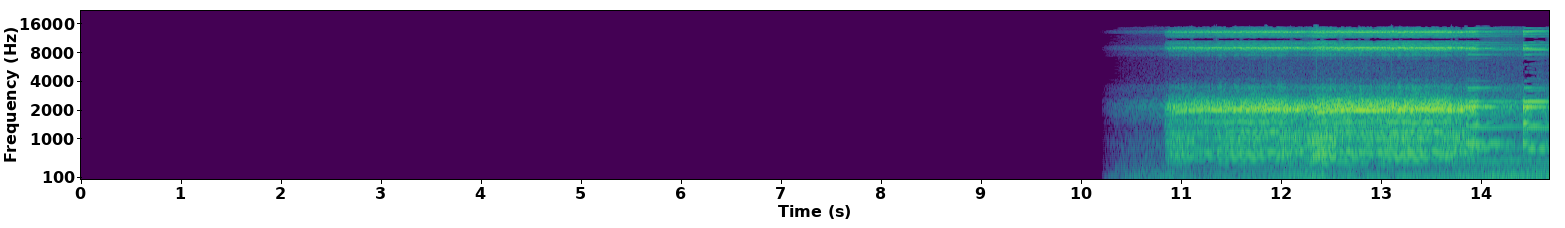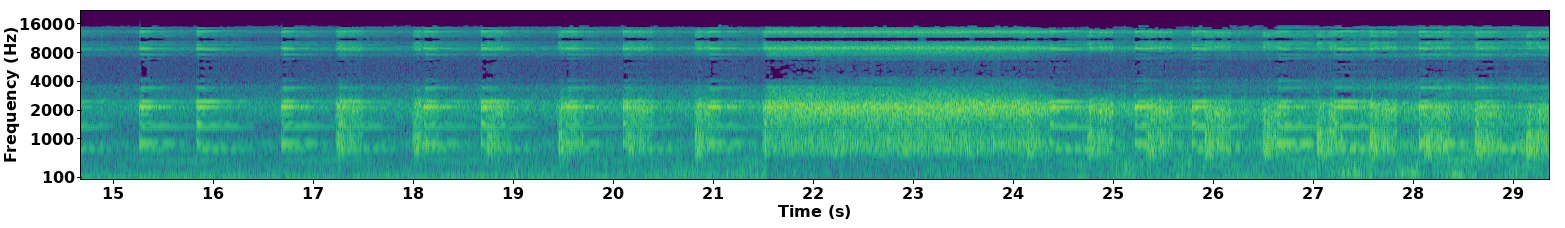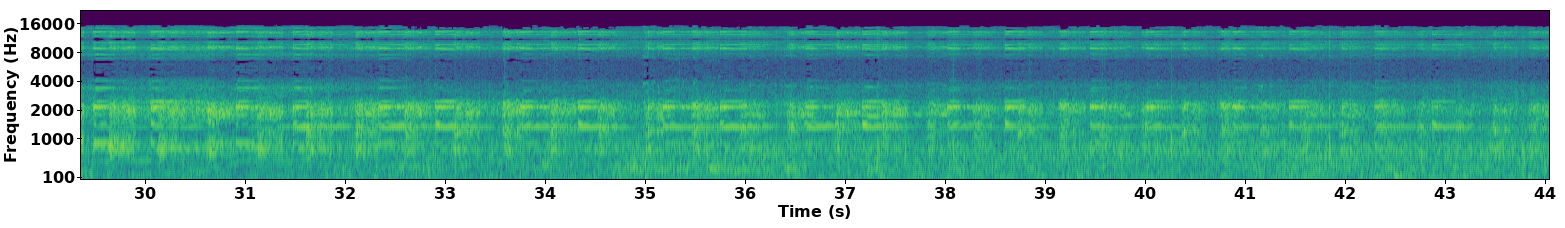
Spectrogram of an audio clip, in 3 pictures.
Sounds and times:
Outside, urban or manmade: 10.2 - 44.0
Train: 10.2 - 44.0
Railroad car, train wagon: 10.3 - 44.0.

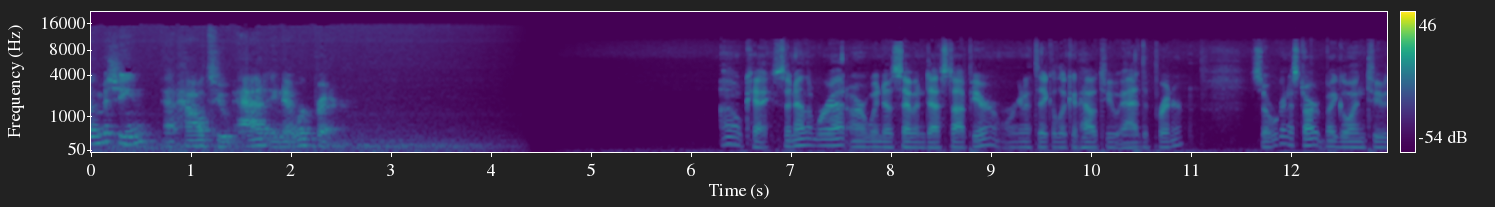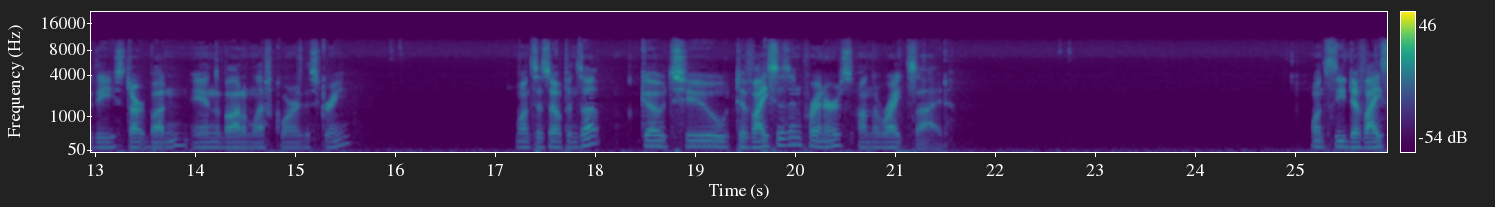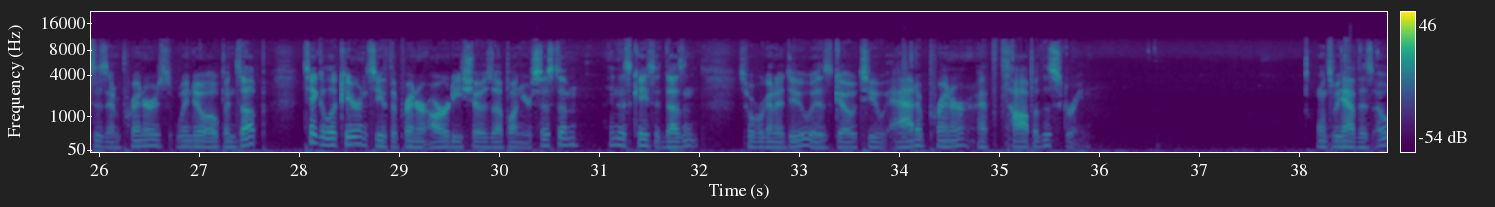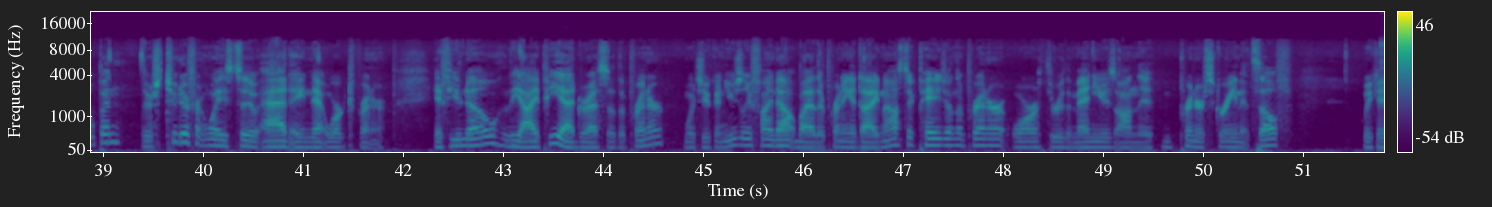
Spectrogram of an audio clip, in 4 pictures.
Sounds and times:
Speech: 0.0 - 2.6, 6.3 - 11.0, 11.6 - 15.6, 17.3 - 21.7, 25.2 - 36.0, 38.1 - 51.0.

